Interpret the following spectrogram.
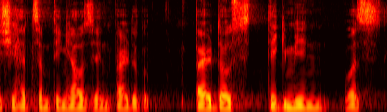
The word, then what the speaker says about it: pyridostigmine: Pyridostigmine, Pyridostigmine.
